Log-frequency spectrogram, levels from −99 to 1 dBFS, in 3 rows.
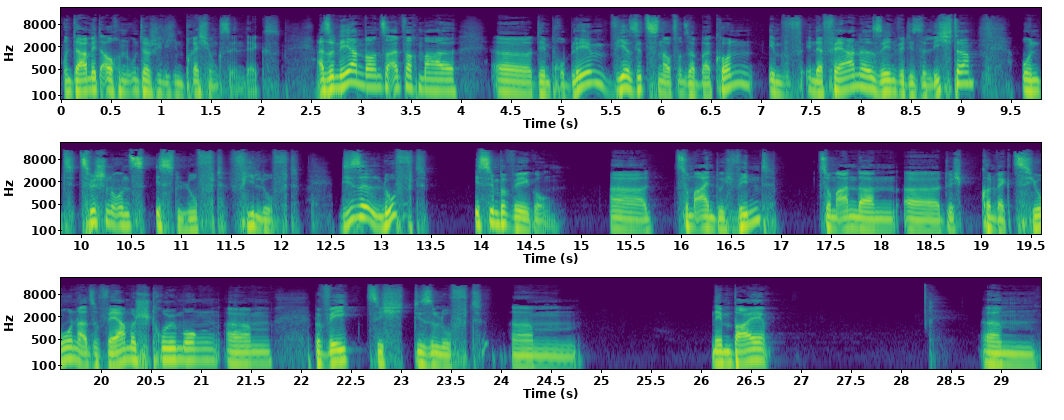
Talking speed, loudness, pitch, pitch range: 120 wpm, -20 LUFS, 125 Hz, 105-140 Hz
